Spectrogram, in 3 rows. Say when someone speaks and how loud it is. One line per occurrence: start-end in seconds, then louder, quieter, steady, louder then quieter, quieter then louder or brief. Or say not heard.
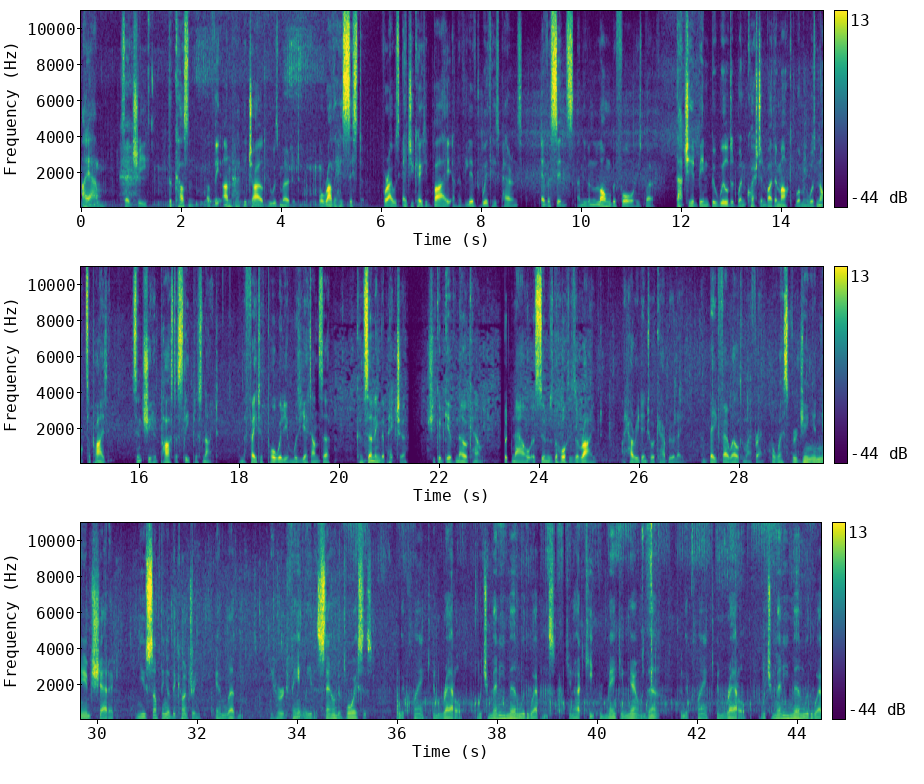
0.0-44.4 steady.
